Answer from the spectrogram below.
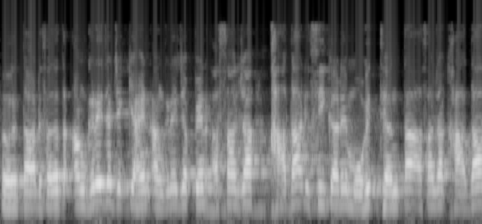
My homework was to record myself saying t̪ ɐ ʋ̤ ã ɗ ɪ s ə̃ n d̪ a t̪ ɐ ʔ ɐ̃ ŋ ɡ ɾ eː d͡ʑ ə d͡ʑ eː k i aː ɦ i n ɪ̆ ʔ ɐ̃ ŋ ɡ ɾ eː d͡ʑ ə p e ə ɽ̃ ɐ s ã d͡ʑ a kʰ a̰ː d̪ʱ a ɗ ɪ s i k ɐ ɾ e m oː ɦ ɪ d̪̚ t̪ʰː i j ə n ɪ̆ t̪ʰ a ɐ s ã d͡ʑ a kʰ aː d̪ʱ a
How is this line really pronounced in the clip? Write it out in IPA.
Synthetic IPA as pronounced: t̪ ɐ ʋ̤ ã ɗ ɪ s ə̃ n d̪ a t̪ ɐ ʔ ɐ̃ ŋ ɡ ɾ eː d͡ʑ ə d͡ʑ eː k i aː ɦ ɪ n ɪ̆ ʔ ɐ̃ ŋ ɡ ɾ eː d͡ʑ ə p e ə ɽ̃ ɐ s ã d͡ʑ a kʰ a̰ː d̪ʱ a ɗ ɪ s i k ɐ ɾ e m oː ɦ ɪ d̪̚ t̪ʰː i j ə n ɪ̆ t̪ʰ a ɐ s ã d͡ʑ a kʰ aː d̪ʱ a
